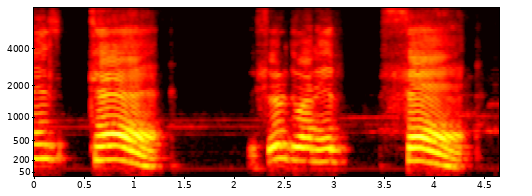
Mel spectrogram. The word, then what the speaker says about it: ث: from number three three keep your tongue out your teeth while you pronounce pronounce fair fair three okay how can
